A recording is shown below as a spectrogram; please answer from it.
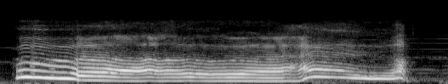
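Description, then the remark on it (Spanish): A long, drawn-out vocal yawn lasting about four seconds, loud, its pitch sagging low before lifting at the end. A human voice imitating a tired yawn. “Mamá Ciervo y Cervatilla suspiran cansadas y bostezan también.”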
